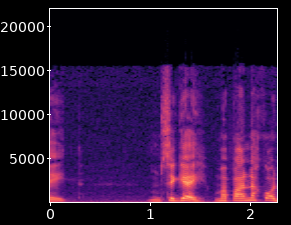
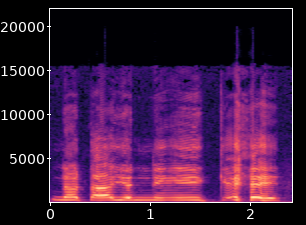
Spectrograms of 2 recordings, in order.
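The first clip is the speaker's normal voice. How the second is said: grave announcement; 4 semitones higher, 10 dB louder, slower than usual. Acted. Breaking news of death.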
